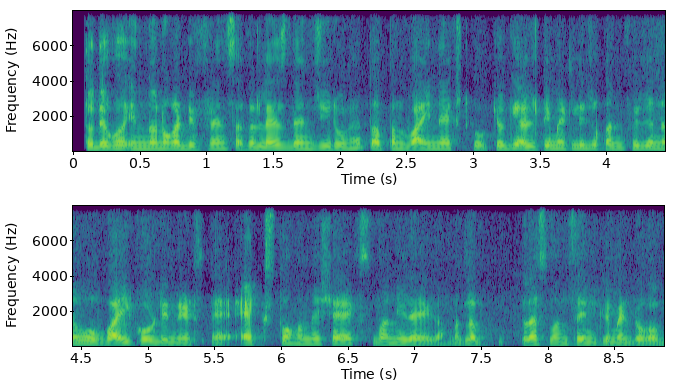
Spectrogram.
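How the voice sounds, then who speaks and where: A man with an Indian accent, a teacher giving an online class, explaining slowly and checking in often, heard through a thin, phone-like headset mic. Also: mid-range voice, gravelly, no room sound. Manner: slow, drawn-out explaining with frequent check-ins.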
